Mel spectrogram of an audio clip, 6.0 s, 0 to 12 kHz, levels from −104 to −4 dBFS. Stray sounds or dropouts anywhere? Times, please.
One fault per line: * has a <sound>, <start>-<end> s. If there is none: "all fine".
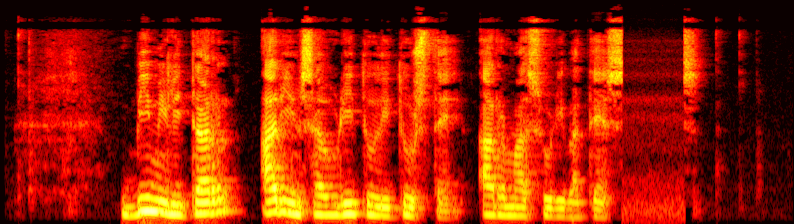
all fine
